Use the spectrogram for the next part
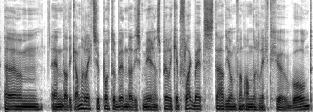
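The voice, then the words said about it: Strong Brussels Dutch accent. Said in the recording (Dutch): “trademark strong Brussels accent ... dat Brussels accent”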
